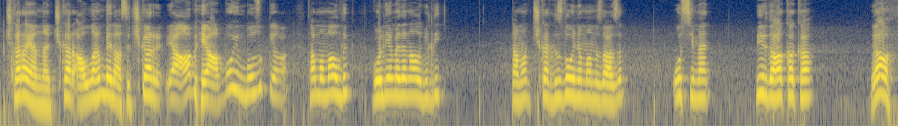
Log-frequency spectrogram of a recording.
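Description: A young man commentating his own mobile football match for viewers, chatty and slangy, often swearing and shouting at the game. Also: sits high. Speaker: gaming YouTuber.

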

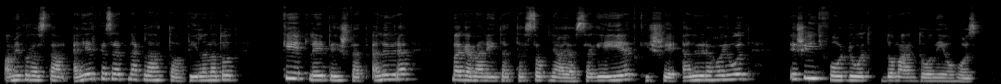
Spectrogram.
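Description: A woman's voice: mid-range voice, warm tone. Woman reading a novel aloud. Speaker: audiobook reader. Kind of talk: scripted narration.

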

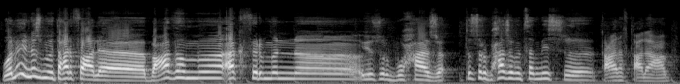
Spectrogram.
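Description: A woman's voice: on the high side, fast, gravelly, soft background music. A woman in her thirties with a Tunisian accent, chatting as an interview guest and slipping in French phrases between laughs. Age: 30s. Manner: lively, mixes in French phrases, laughs often. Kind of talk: casual interview chat. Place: indoor studio set with armchairs.

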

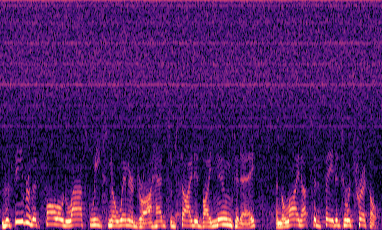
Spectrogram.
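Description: A man's voice: a little high, lively intonation, measured pace, dark tone, slight background noise, low-quality recording. A man narrating a scripted television news report on an old broadcast tape.

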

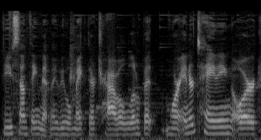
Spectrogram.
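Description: A woman's voice: fairly low pitch, level tone, brisk. A woman from an airport art program explaining it casually in an interview. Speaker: arts program staff. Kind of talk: interview talk. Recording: interview with music bed behind.

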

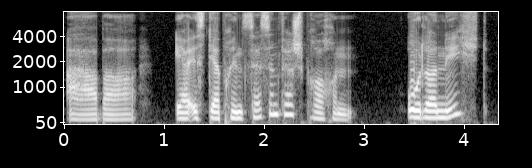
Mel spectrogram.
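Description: Curious young maid read by a woman, soft and slow, storybook audiobook. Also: low-pitched, big pitch swings, no room sound, clean studio sound, pitched below the performer's own voice. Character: quiet young female servant, curious and soft-spoken.

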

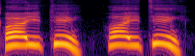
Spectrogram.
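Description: A man's voice: very high-pitched, slow pace, clear, resonant tone. A man outdoors chatting casually with a friend, teasing and cheering him on in exclamations. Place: outdoors in winter.

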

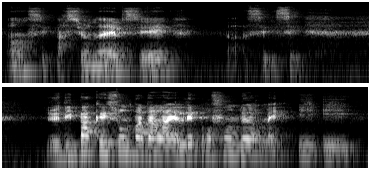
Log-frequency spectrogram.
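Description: A woman's voice: on the low side, takes it slowly, pushed and bright, echoey room. A woman giving a spoken tarot reading, hesitant and rambling, with frequent restarts and interjections. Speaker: tarot reader.

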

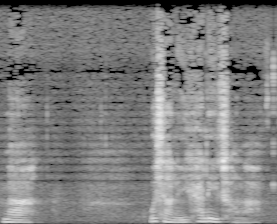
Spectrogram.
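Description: A resigned, heartbroken young lawyer. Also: female voice, fairly low pitch, unhurried, vocal fry. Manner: quiet, resigned, soft-spoken. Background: soft guitar music.

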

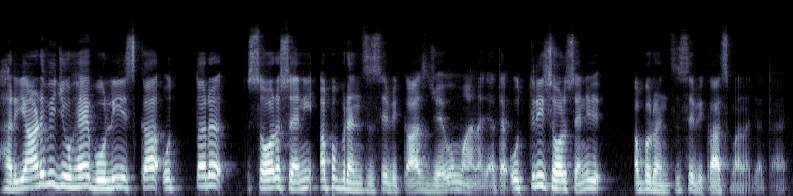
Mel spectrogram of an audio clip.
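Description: A man's voice: on the high side, moderate pace, dark tone. A man teaching an exam-prep lesson, posing quiz questions and repeating each point with reminders to remember it. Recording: dull lo-fi sound.

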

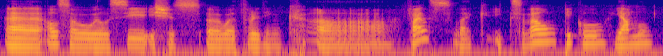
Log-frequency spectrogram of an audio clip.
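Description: Slow, halting man giving a tech talk. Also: on the high side, gravelly, fairly bright tone. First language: Polish. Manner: halting, many fillers and restarts. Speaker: conference speaker. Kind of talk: online conference talk. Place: indoor room, remote talk.

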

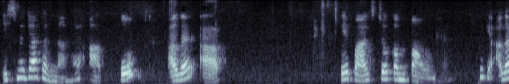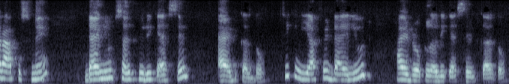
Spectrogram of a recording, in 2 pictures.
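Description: A woman's voice: mid-range voice, big pitch swings, a little slow, slightly rough, rough recording. A woman chemistry lecturer, teaching a class and repeatedly asking questions that she answers herself. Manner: asks rhetorical questions and answers them herself.

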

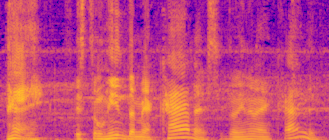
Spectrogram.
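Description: A man with a Brazilian Portuguese accent doing let's play commentary, jumpy and swearing, with bursts of squeaky baby talk. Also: very animated, racing, slight background noise. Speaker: gameplay streamer.

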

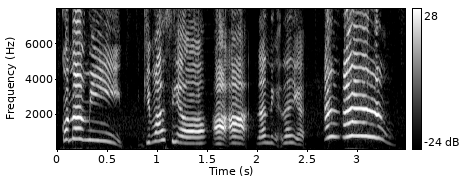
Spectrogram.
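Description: A woman with a squeaky, helium-altered voice giving playful, chatty, excitable commentary on a game as its host. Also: moderate pace, heavy background noise. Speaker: host of a mobile game channel. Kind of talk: casual gameplay commentary.

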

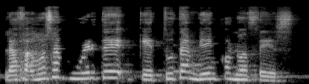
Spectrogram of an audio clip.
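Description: Woman interviewer, soft noise behind. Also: high voice, slow. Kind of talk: casual chat.

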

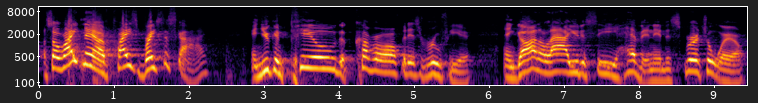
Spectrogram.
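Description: Male pastor, high-pitched and gravelly, preaching with big shouts and sudden quiet drops. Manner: call-and-response preaching, shouting at peaks then dropping low. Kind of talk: sermon. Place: church sanctuary.

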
